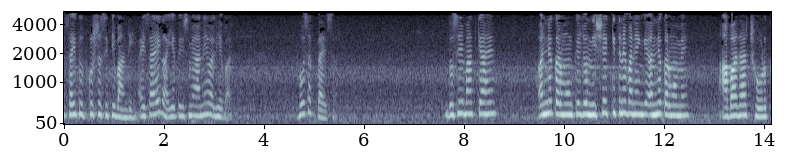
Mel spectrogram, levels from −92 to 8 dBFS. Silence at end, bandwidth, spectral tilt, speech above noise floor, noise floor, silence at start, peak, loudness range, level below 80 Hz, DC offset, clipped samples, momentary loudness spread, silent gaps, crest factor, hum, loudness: 0 s; 5.4 kHz; -7.5 dB/octave; 24 dB; -38 dBFS; 0 s; 0 dBFS; 14 LU; -48 dBFS; under 0.1%; under 0.1%; 13 LU; none; 16 dB; none; -15 LUFS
